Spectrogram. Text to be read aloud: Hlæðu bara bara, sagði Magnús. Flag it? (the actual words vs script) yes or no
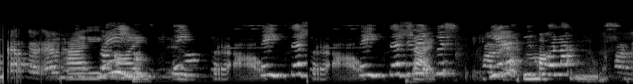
no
